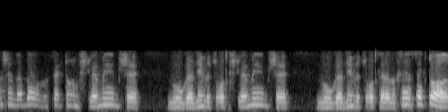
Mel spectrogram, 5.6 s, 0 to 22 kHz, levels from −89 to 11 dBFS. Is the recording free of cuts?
no; 1 cut; at 2.8 s

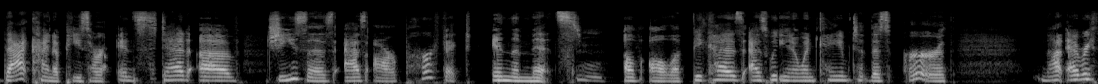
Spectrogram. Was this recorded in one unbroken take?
no; 6 cuts; at 1.1 s, 2.7 s, 4.7 s, 6.8 s, 7.8 s, 8.2 s

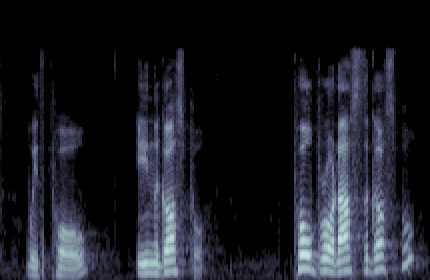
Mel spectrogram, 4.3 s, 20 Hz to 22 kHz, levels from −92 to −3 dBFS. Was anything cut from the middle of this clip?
no; 0 cuts

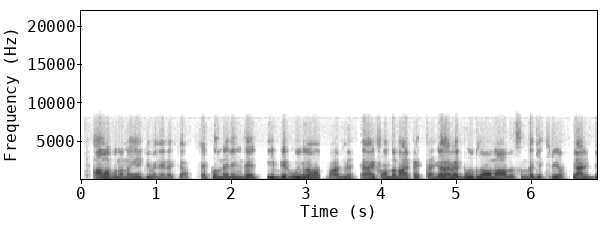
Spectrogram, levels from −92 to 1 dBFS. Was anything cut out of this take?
yes; 3 cuts; at 2.5 s, 3.2 s, 3.5 s

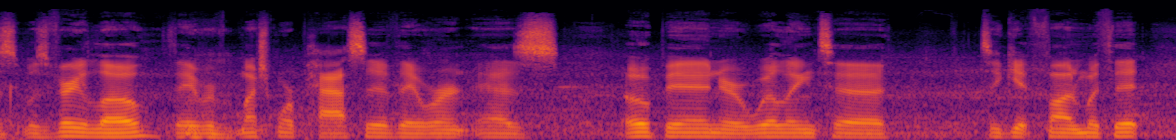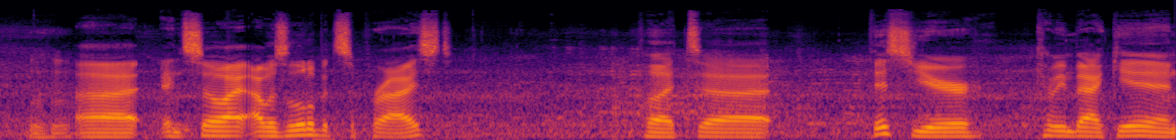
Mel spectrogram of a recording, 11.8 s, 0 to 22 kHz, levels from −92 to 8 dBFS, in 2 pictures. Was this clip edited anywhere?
no; 0 cuts

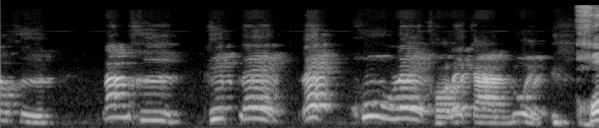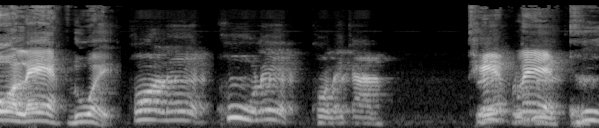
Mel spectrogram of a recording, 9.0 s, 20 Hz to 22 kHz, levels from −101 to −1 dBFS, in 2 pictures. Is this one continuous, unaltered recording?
no; 3 cuts; at 4.3 s, 5.4 s, 6.1 s

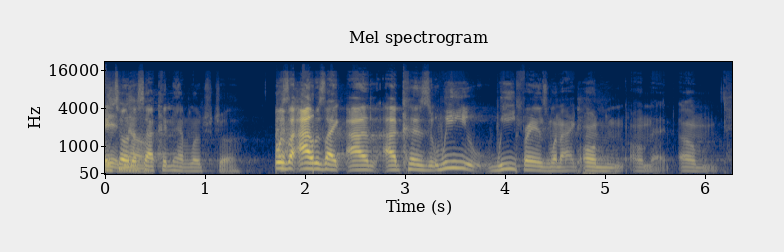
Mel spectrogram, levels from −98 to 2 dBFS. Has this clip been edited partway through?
yes; 5 cuts; at 1.7 s, 2.1 s, 3.3 s, 4.1 s, 4.7 s

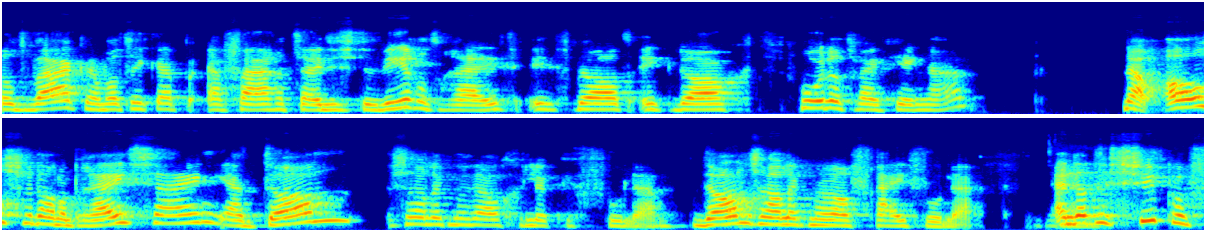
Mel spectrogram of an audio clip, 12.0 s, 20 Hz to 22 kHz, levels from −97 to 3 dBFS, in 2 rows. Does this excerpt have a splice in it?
no; 0 cuts

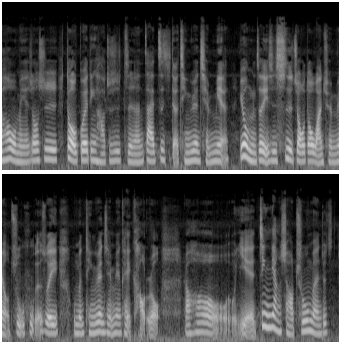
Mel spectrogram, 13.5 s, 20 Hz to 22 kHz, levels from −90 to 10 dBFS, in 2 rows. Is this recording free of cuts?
no; 1 cut; at 1.2 s

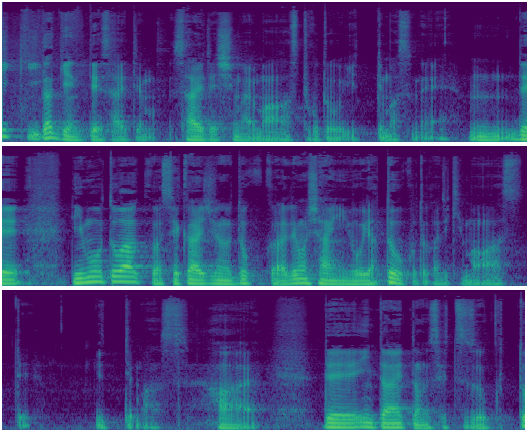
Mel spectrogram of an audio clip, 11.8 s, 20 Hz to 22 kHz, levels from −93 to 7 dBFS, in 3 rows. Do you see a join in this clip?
no; 0 cuts

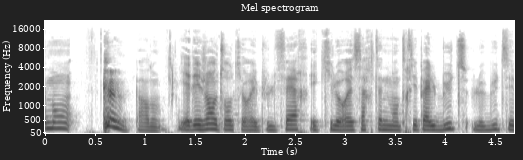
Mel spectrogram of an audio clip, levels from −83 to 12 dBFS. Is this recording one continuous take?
no; 2 cuts; at 1.9 s, 3.7 s

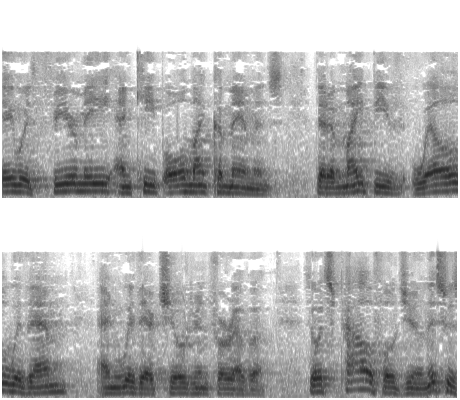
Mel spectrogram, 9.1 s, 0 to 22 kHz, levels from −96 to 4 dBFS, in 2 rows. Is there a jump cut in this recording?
no; 0 cuts

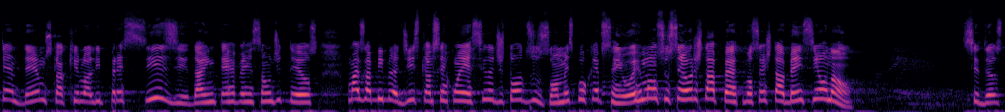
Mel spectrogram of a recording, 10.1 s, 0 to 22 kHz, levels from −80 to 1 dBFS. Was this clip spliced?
yes; 2 cuts; at 4.3 s, 6.0 s

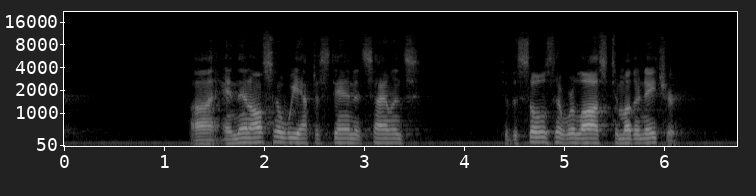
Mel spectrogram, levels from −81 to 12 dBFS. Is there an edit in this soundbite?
no; 0 cuts

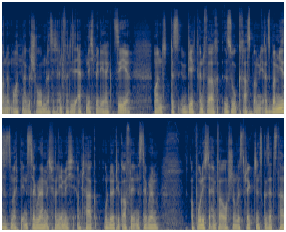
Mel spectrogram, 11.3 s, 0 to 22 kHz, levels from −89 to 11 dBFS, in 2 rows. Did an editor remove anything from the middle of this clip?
yes; 1 cut; at 3.0 s

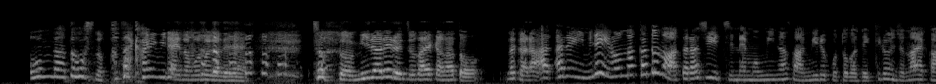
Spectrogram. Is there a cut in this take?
no; 0 cuts

